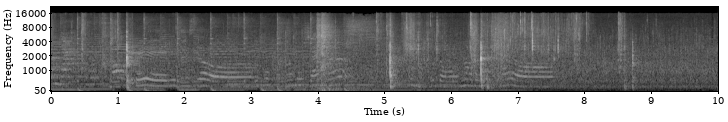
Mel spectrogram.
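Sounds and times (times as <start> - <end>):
wooden paddle knocking metal pot: 6.3 - 7.0.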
